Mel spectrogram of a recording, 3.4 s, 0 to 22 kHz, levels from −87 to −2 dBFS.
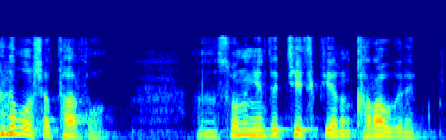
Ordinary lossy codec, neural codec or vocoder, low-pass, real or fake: none; codec, 16 kHz, 4 kbps, FunCodec, trained on Chinese and English, 50 frames a second; 7.2 kHz; fake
